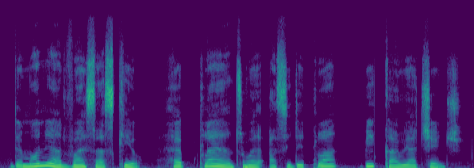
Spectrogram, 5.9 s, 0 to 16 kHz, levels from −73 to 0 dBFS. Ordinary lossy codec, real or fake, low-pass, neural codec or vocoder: none; fake; 14.4 kHz; codec, 44.1 kHz, 7.8 kbps, Pupu-Codec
